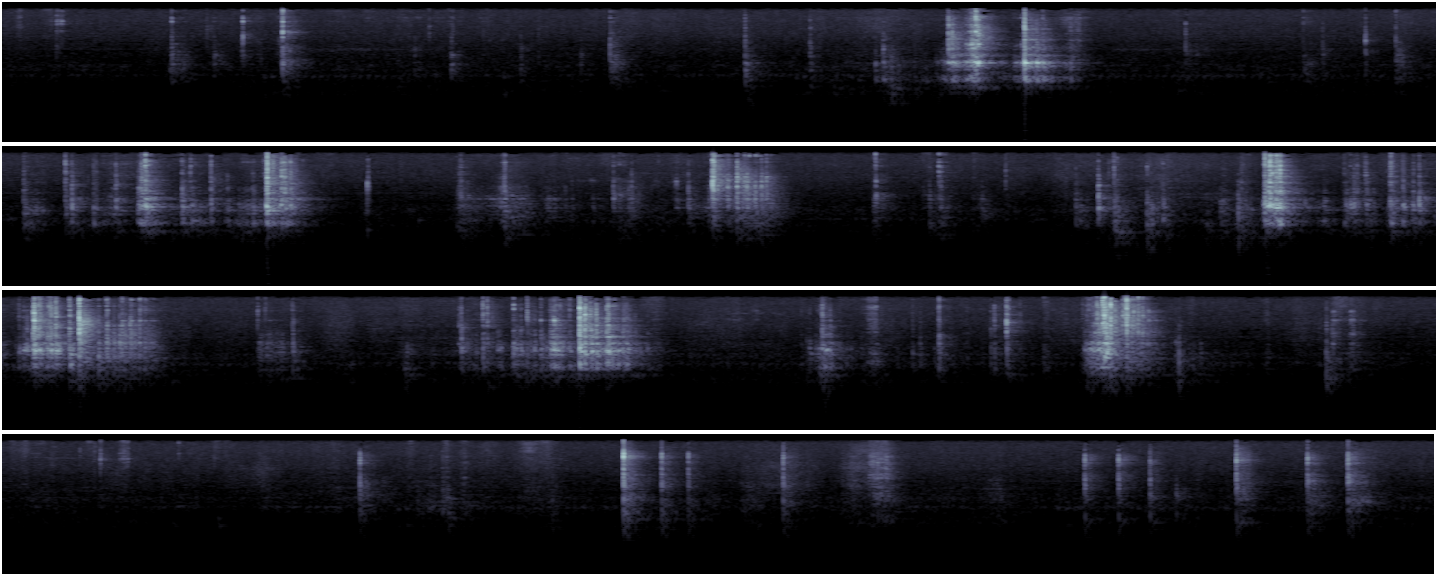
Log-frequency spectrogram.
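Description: Plastic building-block pieces from a Sluban Town toy truck set clicking and clattering as they are handled: minifigures and parts knocked and snapped together. There are several louder rattles every few seconds through the first two-thirds, then only scattered clicks.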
